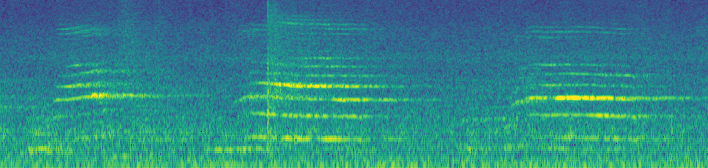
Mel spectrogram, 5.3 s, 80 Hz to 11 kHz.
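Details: Elderly 16-year-old female house cat in her nightly vocal routine: three drawn-out, harmonic meows about two seconds apart, the middle one loudest and starting abruptly, in a quiet room.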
